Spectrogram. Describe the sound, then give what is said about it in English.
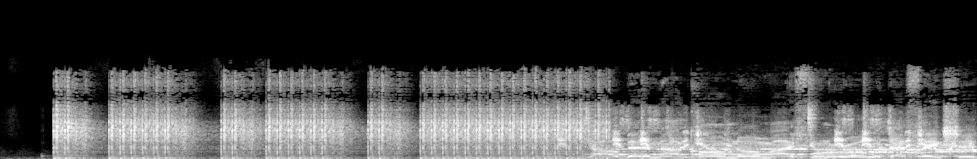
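Loud bursts of rapid gunfire, four or five rattling volleys separated by short pauses, followed by a dense harsh crackle with a voice-like tonal layer running underneath. “I let the shots off to let you know this is for you”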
